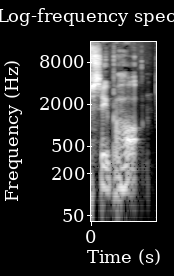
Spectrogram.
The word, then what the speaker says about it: Superhot: Before you dive deeper down the rabbit hole, someone says you should pronounce Superhot the way it should be pronounced.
